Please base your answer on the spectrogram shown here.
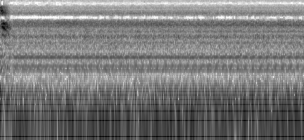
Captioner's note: machine whirring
